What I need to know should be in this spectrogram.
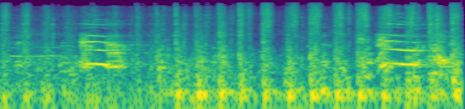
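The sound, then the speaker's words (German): Excited chickens on a perch cluck over a busy, rustling background, with two higher, drawn-out calls standing out. “Von den Hühnern. Die flatterten ganz aufgeregt auf der Stange herum.”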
